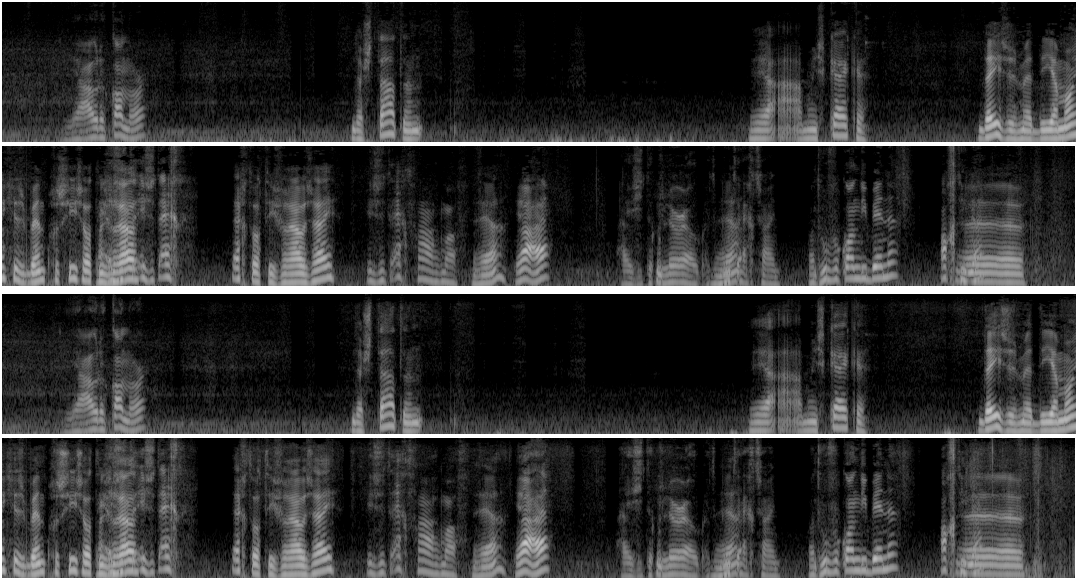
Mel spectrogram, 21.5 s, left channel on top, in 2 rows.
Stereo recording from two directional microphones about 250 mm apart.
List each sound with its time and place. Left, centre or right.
0.7 s speech: centre
3.5 s speech: centre
7.4 s speech: centre
9.8 s speech: centre
14.4 s speech: centre
14.9 s speech: right
15.4 s speech: centre
15.9 s speech: right
16.9 s speech: centre
20.3 s speech: centre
